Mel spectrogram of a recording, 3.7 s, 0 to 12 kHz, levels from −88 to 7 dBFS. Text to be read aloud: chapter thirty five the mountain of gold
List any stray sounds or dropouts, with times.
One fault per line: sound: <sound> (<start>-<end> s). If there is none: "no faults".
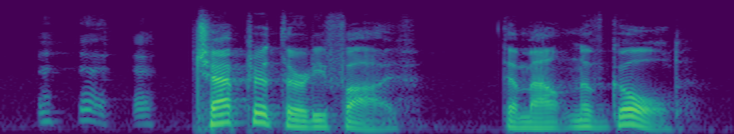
sound: laugh (0.2-0.8 s)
